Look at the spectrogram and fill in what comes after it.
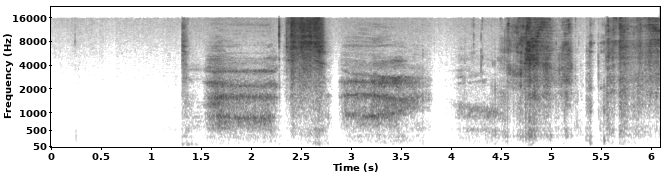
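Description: Close-miked eating sounds: a mouthful of jjajang noodles and rice being slurped and chewed, wet mouth noises that start about a second in after near silence.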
